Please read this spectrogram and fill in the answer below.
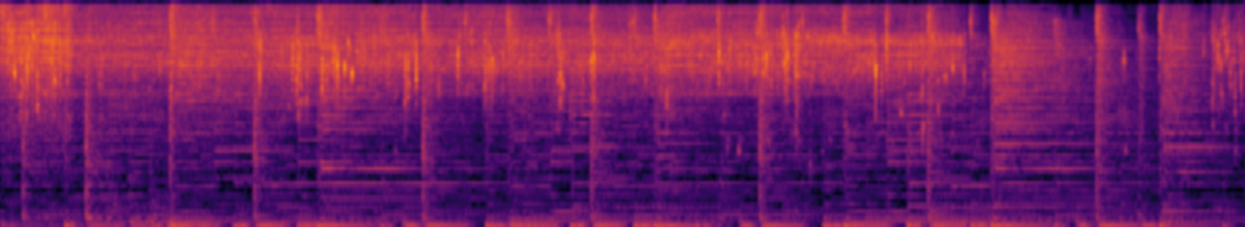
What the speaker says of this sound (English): And I'm going to just soak them in water.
